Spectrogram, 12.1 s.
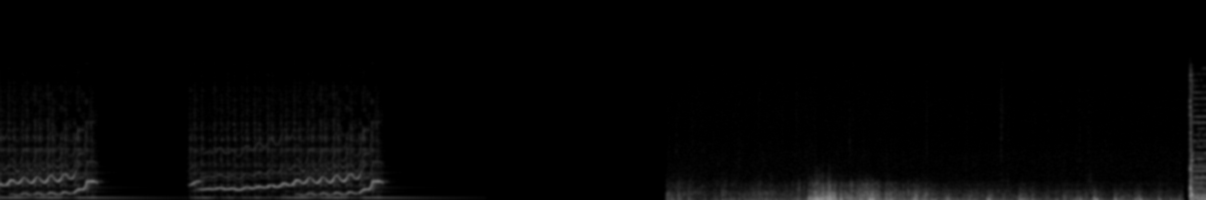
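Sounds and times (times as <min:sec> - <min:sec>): rolling thunder: 0:06.7 - 0:12.0
steady rainfall: 0:06.7 - 0:12.0.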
